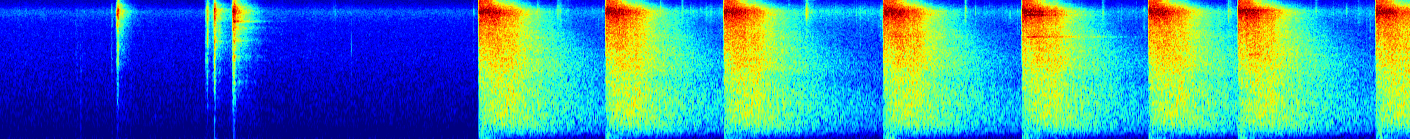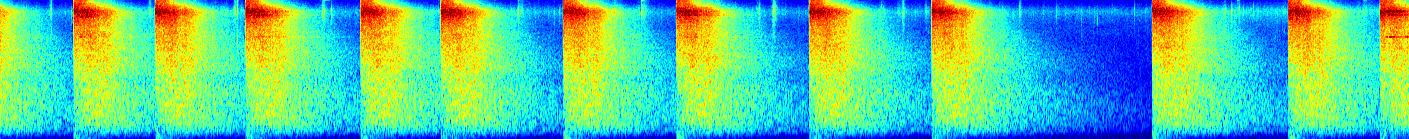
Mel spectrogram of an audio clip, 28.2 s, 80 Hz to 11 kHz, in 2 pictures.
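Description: Glock 17 9mm pistol firing from a 33-round magazine: a few light clicks, then, about five seconds in, a string of about twenty single shots at a steady pace, roughly one a second. Each shot trails off in a long echo.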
